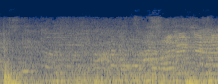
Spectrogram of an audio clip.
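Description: Children's voices and chatter, with a high child's call near the end. Two low thuds, one at the start and one near the end, come from kids landing on trampolines.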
